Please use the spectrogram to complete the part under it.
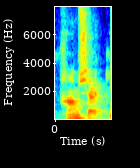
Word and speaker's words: Tomczyk: And so was Martin, Martin Tom, and I cannot pronounce his last name. – Tomczyk, yes.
